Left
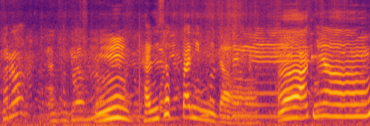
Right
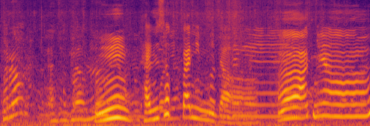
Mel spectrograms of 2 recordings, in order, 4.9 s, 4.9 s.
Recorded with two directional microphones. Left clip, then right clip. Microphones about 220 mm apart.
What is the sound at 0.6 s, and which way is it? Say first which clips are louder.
Speech: left 3 dB; 35° right (ahead or behind).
